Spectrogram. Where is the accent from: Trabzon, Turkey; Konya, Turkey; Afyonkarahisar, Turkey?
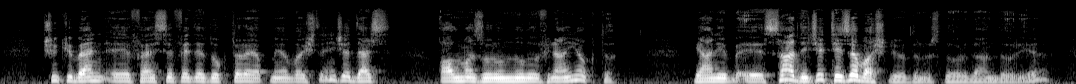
Afyonkarahisar, Turkey; Sandıklı; Ben bir Ege liyim, yani tam iç Ege diyelim. Sandıklılıyım. Afyon, evet. Afyon Sandıklılıyım ve o Sandıklılı olmam benim her hayatımın her alanına girmiştir.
